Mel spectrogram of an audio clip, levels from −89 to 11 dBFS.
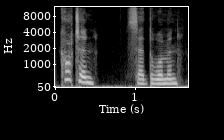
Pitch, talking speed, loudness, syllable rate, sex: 210 Hz, 145 wpm, -15 LUFS, 5.4 syllables/s, female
